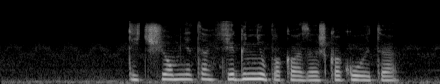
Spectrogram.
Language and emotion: Russian, angry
